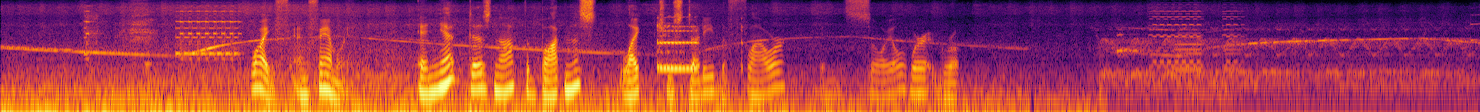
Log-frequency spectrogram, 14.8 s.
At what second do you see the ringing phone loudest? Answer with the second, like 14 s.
7 s.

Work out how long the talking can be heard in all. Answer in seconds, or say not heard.
7 s.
